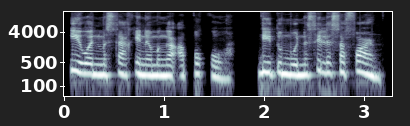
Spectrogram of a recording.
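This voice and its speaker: A woman's voice: fairly high pitch, steady tone, brisk, mellow, dry recording, clean studio sound, lightly acted. A woman voicing a heartbroken, stern middle-aged mother who accuses her son through tears, then turns cold and firm. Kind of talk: dramatic storytelling.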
